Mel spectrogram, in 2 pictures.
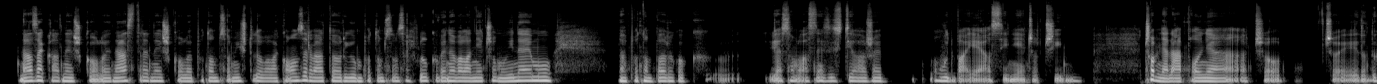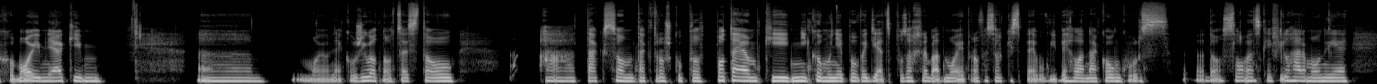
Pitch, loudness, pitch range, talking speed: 155 Hz, -22 LUFS, 155-165 Hz, 145 wpm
